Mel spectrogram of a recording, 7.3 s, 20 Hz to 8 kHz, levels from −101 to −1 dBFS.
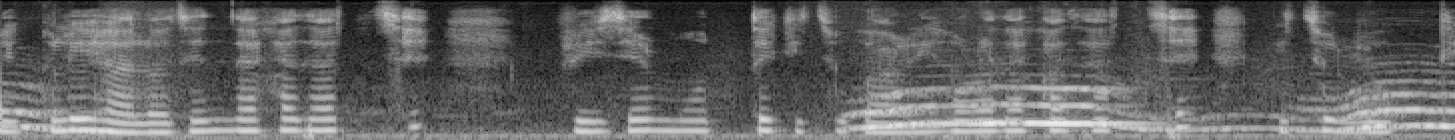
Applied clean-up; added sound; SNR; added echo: none; Dog; -2 dB; none.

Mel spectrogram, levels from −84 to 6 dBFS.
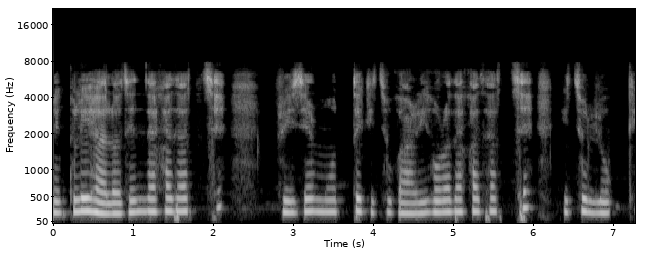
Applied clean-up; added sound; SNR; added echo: none; none; none; none.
